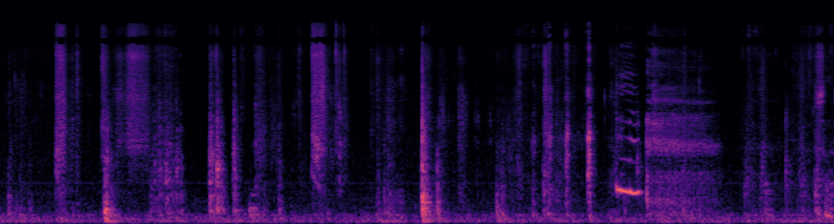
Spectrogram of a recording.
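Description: Irregular light clicks and knocks of small tools and a tube of filler being picked up and handled at a workbench. There is a short squeak just before eight seconds, followed by about a second of rustling.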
